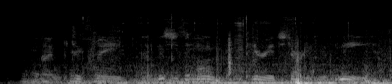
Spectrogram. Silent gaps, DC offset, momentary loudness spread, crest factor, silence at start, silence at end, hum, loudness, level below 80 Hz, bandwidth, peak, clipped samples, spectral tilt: none; under 0.1%; 14 LU; 22 dB; 0.2 s; 0 s; none; -32 LUFS; -32 dBFS; 10.5 kHz; -8 dBFS; under 0.1%; -7.5 dB/octave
